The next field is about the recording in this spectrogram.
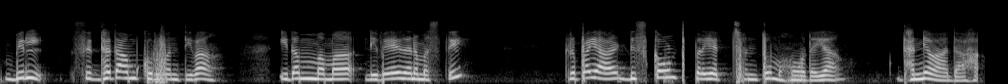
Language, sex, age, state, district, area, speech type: Sanskrit, female, 18-30, Karnataka, Uttara Kannada, rural, spontaneous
